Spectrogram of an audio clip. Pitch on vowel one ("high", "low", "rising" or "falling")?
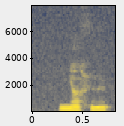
low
